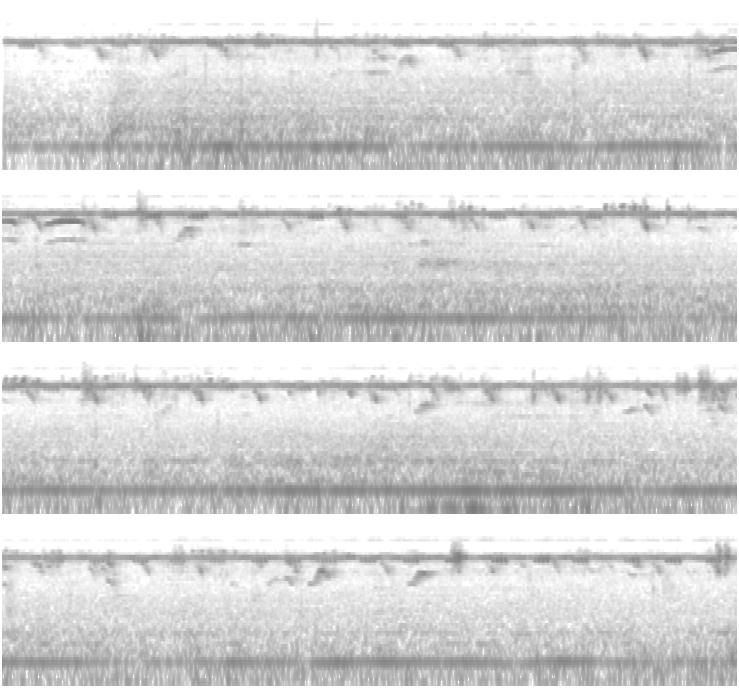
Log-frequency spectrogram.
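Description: House martins calling in short, scattered chirps over a continuous faint, steady high-pitched tone.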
